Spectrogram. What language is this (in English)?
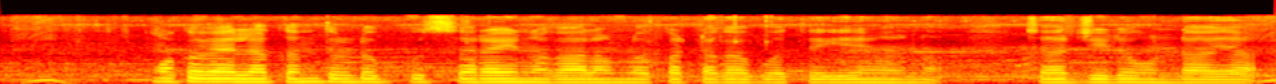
Telugu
